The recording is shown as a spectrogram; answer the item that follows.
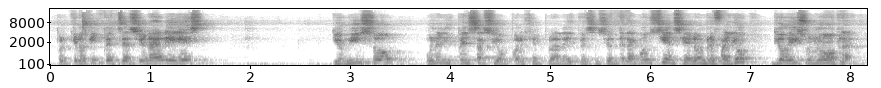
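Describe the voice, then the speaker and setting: A man's voice: on the high side, far from the mic. Man teaching a theology class, echoey room. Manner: speaks in short phrases, repeats key points, asks the class to confirm. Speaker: Bible teacher. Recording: roomy echo, voice from off-mic, faint background noise.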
